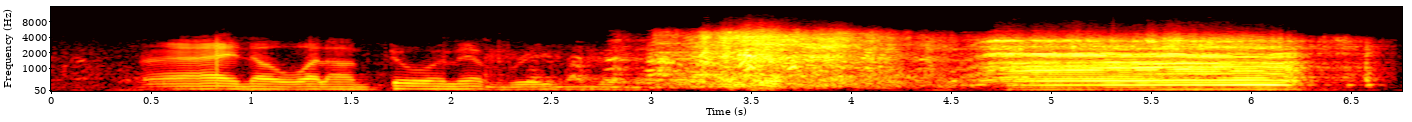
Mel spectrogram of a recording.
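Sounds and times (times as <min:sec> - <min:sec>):
speech: 0:00.5 - 0:05.7
laughter: 0:02.2 - 0:04.6
cow mooing: 0:04.6 - 0:06.5.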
